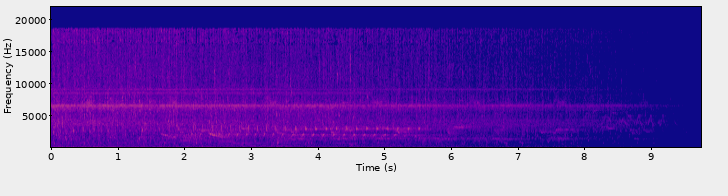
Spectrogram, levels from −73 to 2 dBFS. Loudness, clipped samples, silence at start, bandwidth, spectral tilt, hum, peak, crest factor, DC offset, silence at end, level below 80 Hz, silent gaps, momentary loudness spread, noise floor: -39 LUFS; under 0.1%; 0 s; 19 kHz; 1.5 dB/octave; none; -24 dBFS; 18 dB; under 0.1%; 0.25 s; -64 dBFS; none; 14 LU; -67 dBFS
